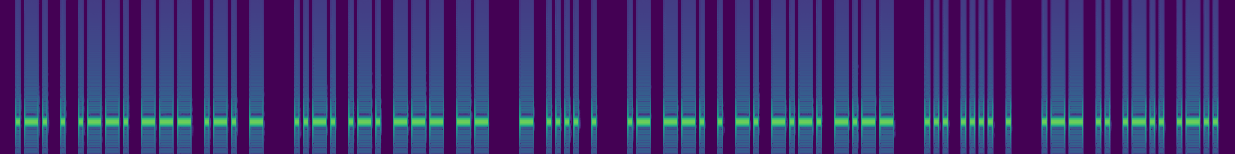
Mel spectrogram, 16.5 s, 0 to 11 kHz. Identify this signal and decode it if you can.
Morse code, heard as a keyed tone, about 20 wpm, 700 Hz. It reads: REPORT FROM THE AGENCY SHE WILL
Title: Sentences with 7-Word Phrases - 20wpm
